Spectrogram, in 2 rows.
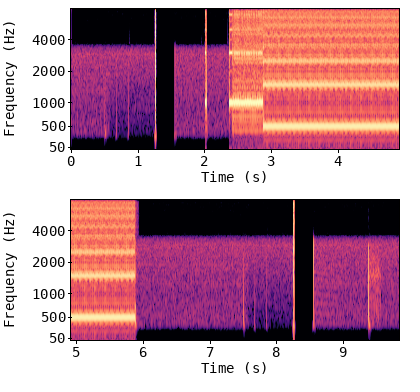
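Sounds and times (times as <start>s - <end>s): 
clicks and squelch bursts of radio static: 0.4s - 2.2s, 7.4s - 9.8s
electronic radio dispatch alert tone: 2.4s - 5.9s.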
